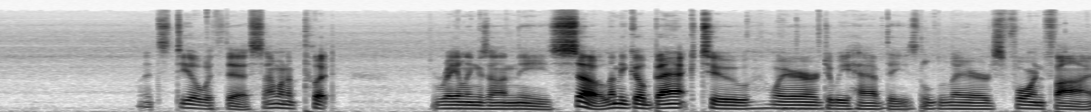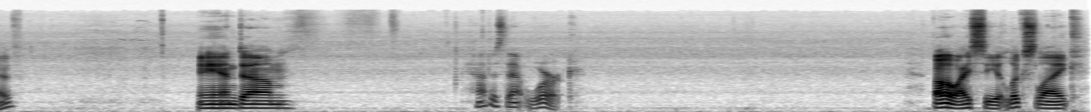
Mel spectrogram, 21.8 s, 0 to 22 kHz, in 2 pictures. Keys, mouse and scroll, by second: 0.3 click, 2.2 a, 2.5 middle click, 3.8 click, 4.3-4.8 scroll up 3, 4.8 shift+middle click, 7.4 click, 9.2 shift+click, 9.7-10.2 scroll down 4, 10.2 middle click, 12.5 middle click, 16.3-17.8 scroll up 2, 16.7 middle click, 17.8 middle click, 20.6 scroll up 3, 21.2 shift+middle click, 21.7-21.8 scroll up 2.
